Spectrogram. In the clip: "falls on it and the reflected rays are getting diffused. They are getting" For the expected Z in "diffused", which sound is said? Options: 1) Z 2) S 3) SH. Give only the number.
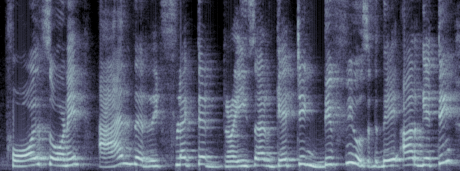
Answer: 2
